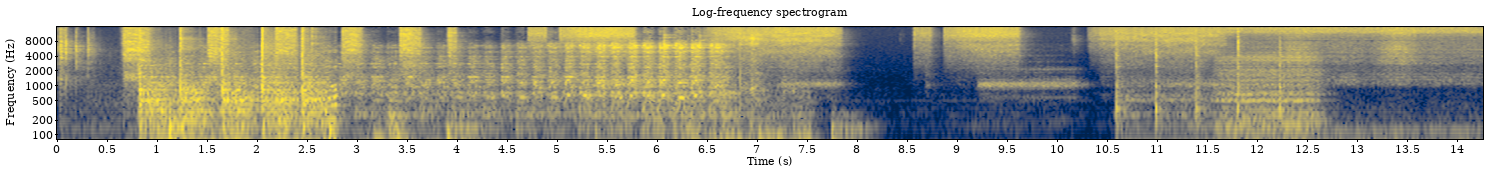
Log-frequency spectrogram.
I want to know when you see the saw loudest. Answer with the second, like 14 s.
6 s.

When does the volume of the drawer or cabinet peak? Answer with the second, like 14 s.
12 s.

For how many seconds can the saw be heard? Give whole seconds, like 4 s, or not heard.
6 s.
